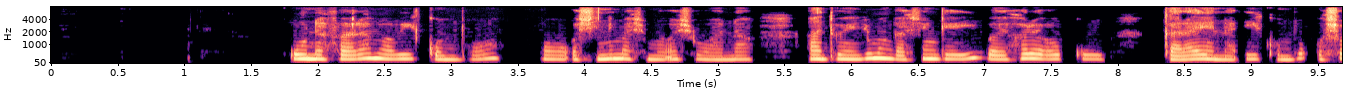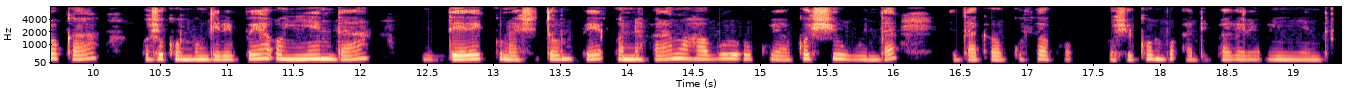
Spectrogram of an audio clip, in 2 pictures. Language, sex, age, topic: Oshiwambo, female, 18-24, agriculture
